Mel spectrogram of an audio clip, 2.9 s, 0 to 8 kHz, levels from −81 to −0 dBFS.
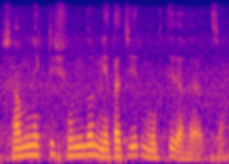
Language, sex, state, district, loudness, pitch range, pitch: Bengali, male, West Bengal, Jhargram, -21 LUFS, 130-165 Hz, 145 Hz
